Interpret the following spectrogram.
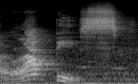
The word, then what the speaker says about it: lápis: Olha lá, ó, palavra lápis. Se eu separo, ó, eu tenho um termo dissílabo. Beleza? É uma paroxítona porque a sílaba tônica é a penúltima, terminada em I seguido de S.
